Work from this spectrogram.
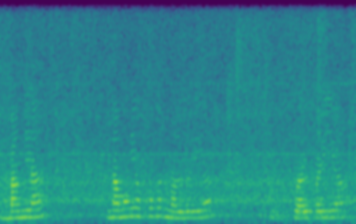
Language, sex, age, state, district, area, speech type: Assamese, female, 18-30, Assam, Jorhat, urban, spontaneous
